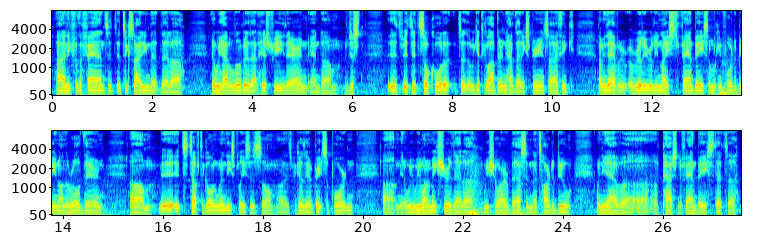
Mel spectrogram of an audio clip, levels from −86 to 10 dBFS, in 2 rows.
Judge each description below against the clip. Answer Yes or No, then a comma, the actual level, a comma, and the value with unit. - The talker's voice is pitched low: Yes, very low, 90 Hz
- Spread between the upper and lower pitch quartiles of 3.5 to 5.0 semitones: No, average, 2.7 semitones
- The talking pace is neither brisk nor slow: No, fast, 255 wpm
